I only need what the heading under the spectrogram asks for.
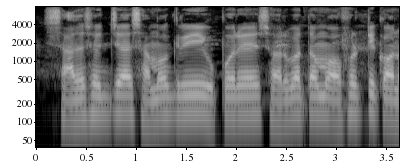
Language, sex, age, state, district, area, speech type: Odia, male, 18-30, Odisha, Malkangiri, urban, read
